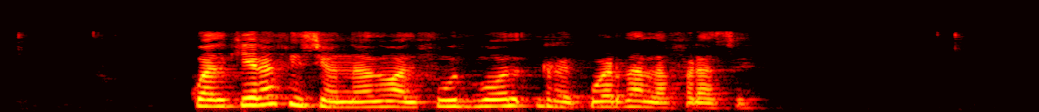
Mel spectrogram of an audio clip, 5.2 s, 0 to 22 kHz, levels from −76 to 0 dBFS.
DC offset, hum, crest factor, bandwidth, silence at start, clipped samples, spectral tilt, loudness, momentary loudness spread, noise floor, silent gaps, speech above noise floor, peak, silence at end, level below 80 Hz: under 0.1%; none; 20 dB; 7.2 kHz; 0.95 s; under 0.1%; -4 dB/octave; -21 LUFS; 9 LU; -79 dBFS; none; 57 dB; -4 dBFS; 1.45 s; -72 dBFS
